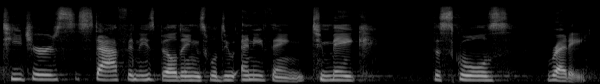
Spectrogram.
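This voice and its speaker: A worried woman speaks with heartfelt concern at a desk microphone. Her voice sits mid-range, and a long reverb trails her words through a large boardroom. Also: medium pitch. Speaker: school board member. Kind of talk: statement at a board meeting. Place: boardroom, indoors.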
